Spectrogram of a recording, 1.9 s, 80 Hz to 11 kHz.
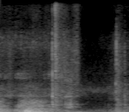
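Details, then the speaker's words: Horizon Evolve 5 elliptical after servicing: arm assembly hinge removed, greased and retightened; pedalled hard with only soft low thumps and light clicks, squeak gone, running smooth. "see no more squeak no more sound pretty smooth"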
